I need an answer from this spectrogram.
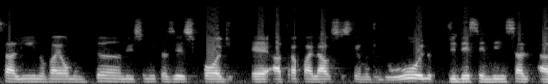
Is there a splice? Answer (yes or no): yes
